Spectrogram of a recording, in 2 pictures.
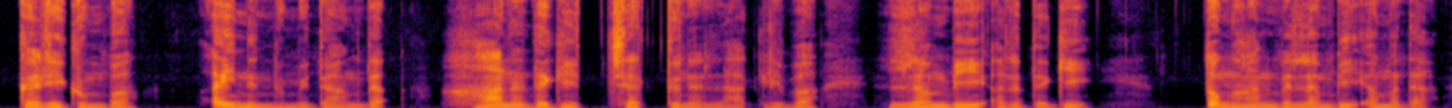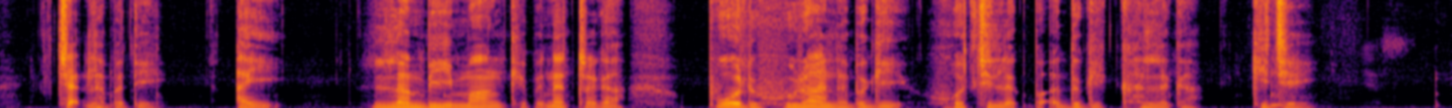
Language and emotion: Manipuri, fearful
